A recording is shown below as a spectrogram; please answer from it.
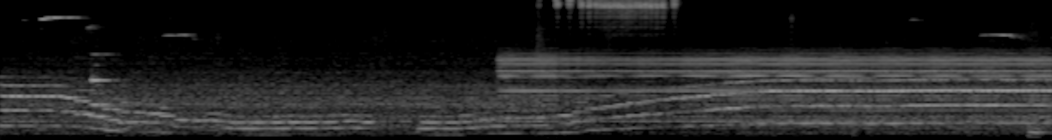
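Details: Sliding, steady electronic phaco machine tones during cataract surgery in an elderly woman with a hypermature cataract and fibrotic calcified anterior capsule, after vitrector-assisted capsulotomy, as the moderate-density nucleus is chopped and emulsified.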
